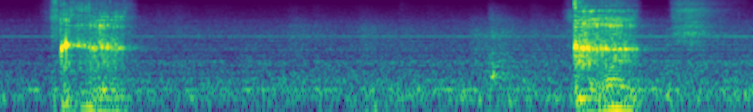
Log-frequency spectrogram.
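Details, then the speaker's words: Loud, harsh snorting snores separated by a long silent breathing pause, presented as obstructive sleep apnoea syndrome (OSAS) snoring during sleep; obstructive sleep apnoea snoring. "在医学上，这种叫睡眠呼吸暂停综合症，简称 OSAS， 这是一种病。"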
